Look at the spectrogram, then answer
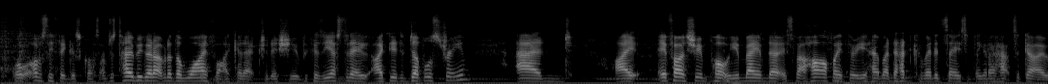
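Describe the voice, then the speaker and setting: A man speaks very fast in a British accent, his pitch fairly high and his intonation fairly even. His tone is bright and sharp. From England. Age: 20s. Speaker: game streamer. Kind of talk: live gameplay commentary. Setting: live stream at home. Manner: casual, chatty.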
